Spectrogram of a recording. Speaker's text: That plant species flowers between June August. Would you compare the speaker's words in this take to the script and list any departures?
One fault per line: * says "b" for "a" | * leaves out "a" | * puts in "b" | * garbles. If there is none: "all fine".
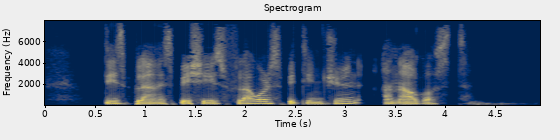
* says "This" for "That"
* puts in "and"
